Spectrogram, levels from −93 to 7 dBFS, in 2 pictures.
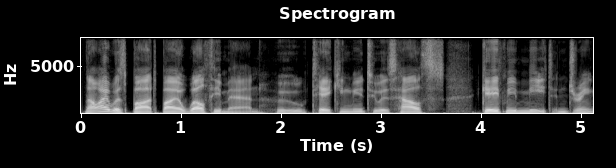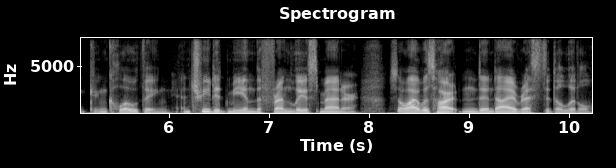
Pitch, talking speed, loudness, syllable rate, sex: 110 Hz, 215 wpm, -19 LUFS, 5.2 syllables/s, male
